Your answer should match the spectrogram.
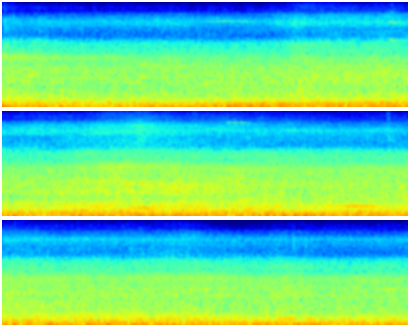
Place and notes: Standing on the roadside, Traffic Sound
Binaural recordings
